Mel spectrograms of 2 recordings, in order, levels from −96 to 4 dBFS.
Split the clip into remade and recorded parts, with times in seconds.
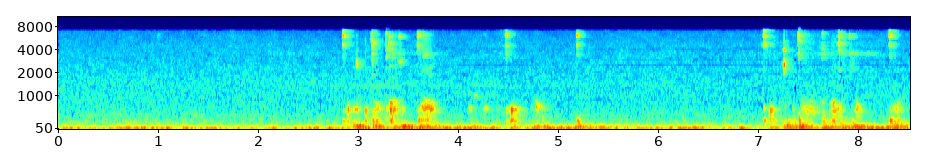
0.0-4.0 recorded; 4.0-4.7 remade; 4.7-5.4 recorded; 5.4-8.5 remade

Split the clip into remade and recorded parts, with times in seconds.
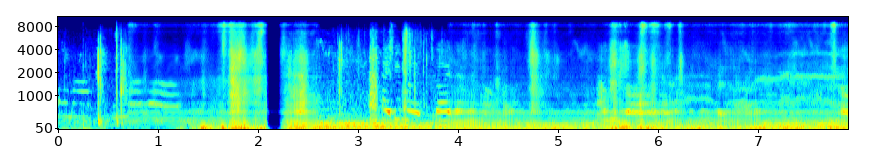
0.0-0.7 recorded; 0.7-2.6 remade; 2.6-3.9 recorded; 3.9-7.9 remade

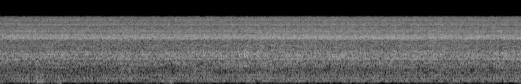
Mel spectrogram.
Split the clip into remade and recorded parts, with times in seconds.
0.0-5.2 recorded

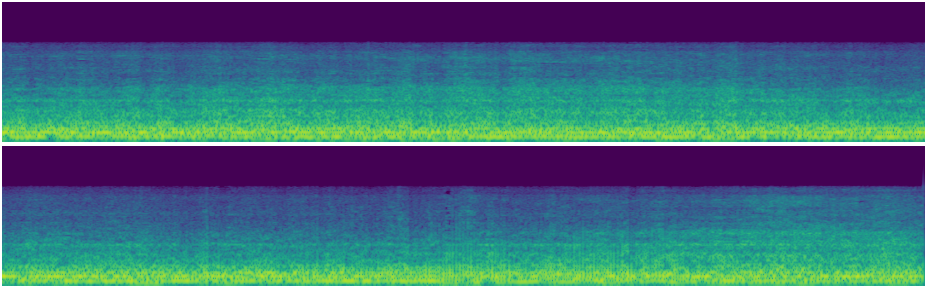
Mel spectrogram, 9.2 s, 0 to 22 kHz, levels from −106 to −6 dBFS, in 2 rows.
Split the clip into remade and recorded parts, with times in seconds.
0.0-6.7 recorded; 6.7-8.1 remade; 8.1-9.2 recorded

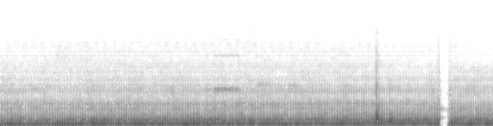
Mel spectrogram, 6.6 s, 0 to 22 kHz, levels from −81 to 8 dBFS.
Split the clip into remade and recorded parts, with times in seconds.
0.0-6.6 remade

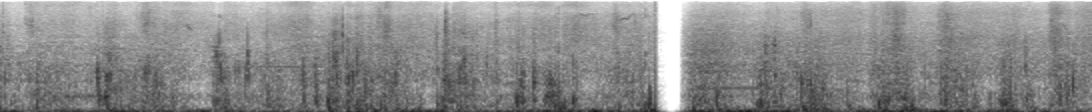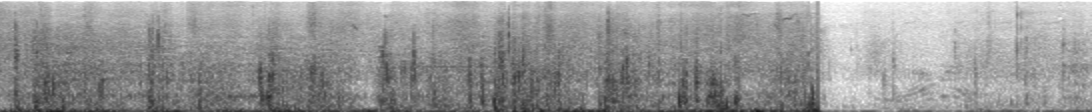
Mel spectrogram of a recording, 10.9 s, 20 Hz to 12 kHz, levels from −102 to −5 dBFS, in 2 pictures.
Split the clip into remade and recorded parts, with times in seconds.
0.0-10.9 recorded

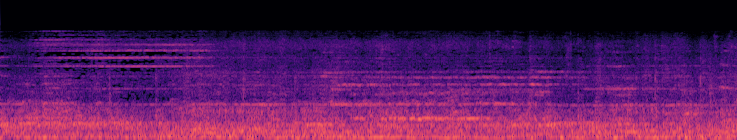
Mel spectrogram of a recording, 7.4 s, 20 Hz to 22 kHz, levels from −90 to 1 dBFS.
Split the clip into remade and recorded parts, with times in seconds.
0.0-2.5 recorded; 2.5-6.9 remade; 6.9-7.4 recorded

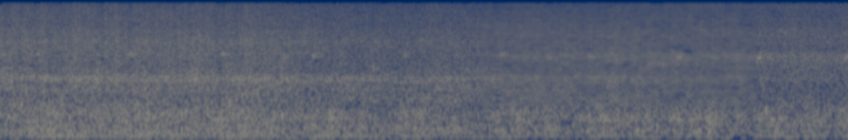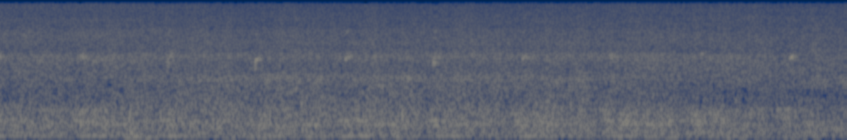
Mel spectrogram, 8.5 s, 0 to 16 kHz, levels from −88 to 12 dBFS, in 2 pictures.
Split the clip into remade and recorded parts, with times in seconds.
0.0-2.4 recorded; 2.4-3.8 remade; 3.8-8.5 recorded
